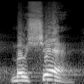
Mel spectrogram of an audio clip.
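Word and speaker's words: משה: How do we pronounce it? Moshe.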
